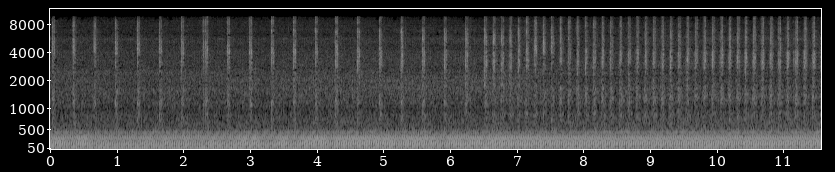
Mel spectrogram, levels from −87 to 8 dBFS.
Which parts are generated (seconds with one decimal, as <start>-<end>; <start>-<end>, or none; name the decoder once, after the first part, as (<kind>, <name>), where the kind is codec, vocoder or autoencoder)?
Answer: 0.0-2.3 (vocoder, BigVGAN v2); 4.0-11.6

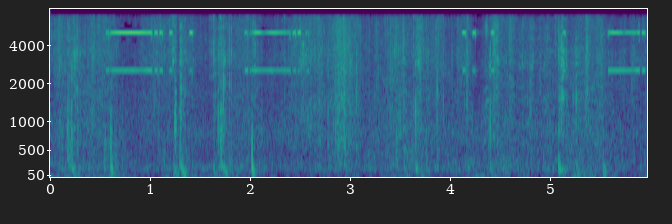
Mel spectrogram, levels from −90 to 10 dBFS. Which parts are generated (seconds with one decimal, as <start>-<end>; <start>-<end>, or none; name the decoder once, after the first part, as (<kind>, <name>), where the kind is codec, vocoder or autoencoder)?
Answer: 3.5-4.3 (vocoder, BigVGAN v2); 4.8-5.5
